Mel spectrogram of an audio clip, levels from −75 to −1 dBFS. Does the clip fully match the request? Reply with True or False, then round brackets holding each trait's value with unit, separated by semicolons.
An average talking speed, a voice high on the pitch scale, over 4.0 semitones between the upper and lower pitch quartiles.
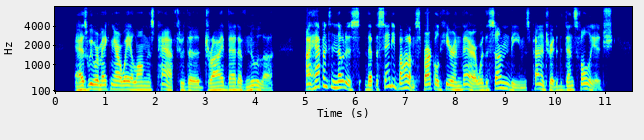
False (180 wpm; 140 Hz; 5.1 semitones)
